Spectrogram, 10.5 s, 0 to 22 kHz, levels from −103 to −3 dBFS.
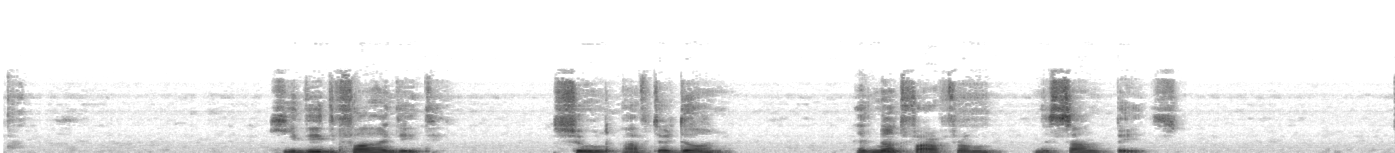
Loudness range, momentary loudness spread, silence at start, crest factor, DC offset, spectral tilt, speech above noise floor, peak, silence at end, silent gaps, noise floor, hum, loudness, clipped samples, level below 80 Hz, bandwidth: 3 LU; 17 LU; 2.05 s; 22 dB; under 0.1%; -5.5 dB/octave; 48 dB; -8 dBFS; 1.65 s; none; -76 dBFS; none; -29 LUFS; under 0.1%; -66 dBFS; 12 kHz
